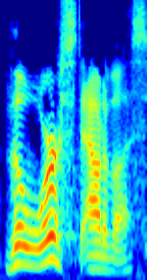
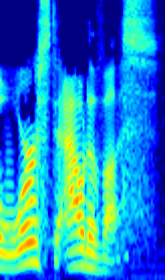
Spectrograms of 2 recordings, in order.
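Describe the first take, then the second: First: "worst" hit louder and slower; emphatic repeat. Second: Said in the usual way. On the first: Real, not acted. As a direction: lean hard on "worst".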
